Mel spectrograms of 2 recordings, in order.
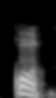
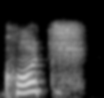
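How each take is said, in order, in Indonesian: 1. Kata ini berakhir dengan bunyi t. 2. Kata ini berakhir dengan bunyi ch. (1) "ini dibaca T" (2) "Jadi bukan coach"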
